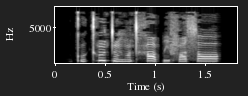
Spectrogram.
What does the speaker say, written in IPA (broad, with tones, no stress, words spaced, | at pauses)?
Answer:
kʷʼɛ˧kʰũ˥ tũ˧ɡɔ̃˥˩t xɑ˥˩pi˩fɑ˧ sɔ˥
